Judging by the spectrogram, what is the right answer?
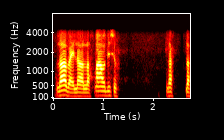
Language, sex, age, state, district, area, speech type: Nepali, male, 30-45, West Bengal, Jalpaiguri, urban, conversation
